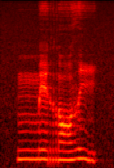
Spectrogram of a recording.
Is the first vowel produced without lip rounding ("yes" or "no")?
yes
